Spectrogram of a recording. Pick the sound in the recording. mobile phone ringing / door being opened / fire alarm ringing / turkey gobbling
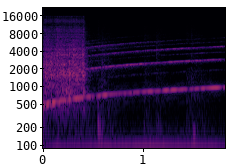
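fire alarm ringing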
